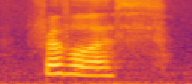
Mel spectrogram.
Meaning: Silly, especially at an inappropriate time or in an inappropriate manner; lacking a good reason for being, or for doing what one does; due to or moved by a caprice or whim
- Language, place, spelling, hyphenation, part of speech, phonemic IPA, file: English, California, frivolous, friv‧o‧lous, adjective, /ˈfɹɪv.ə.ləs/, En-us-frivolous.ogg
